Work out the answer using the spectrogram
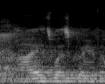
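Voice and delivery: ordinary talk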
